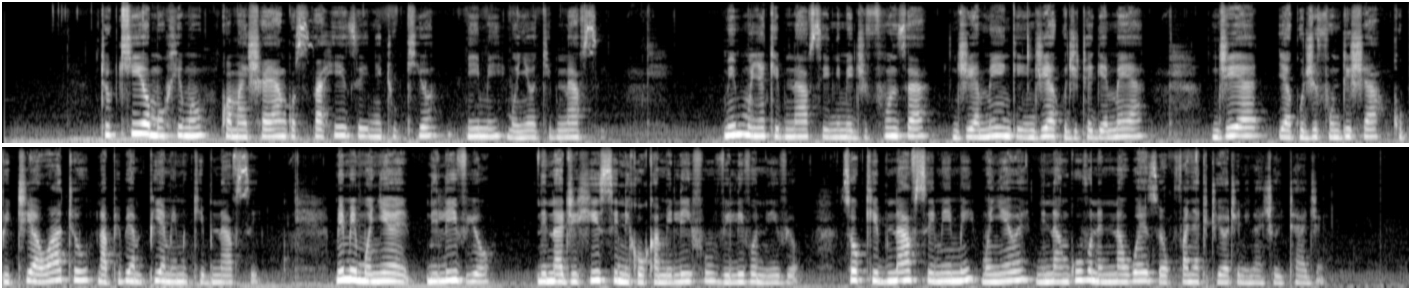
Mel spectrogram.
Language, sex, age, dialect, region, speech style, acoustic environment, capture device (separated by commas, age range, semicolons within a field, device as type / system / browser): Swahili, female, 25-34, Kenya - Nairobi Sheng-influenced, Kenya, happy, silence, desktop / Windows / Chrome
